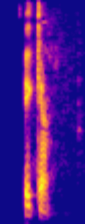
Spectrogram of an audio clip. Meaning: equine
- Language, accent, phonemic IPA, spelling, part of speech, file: French, France, /e.kɛ̃/, équin, adjective, LL-Q150 (fra)-équin.wav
